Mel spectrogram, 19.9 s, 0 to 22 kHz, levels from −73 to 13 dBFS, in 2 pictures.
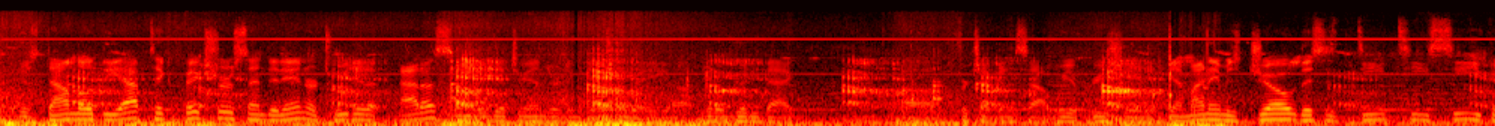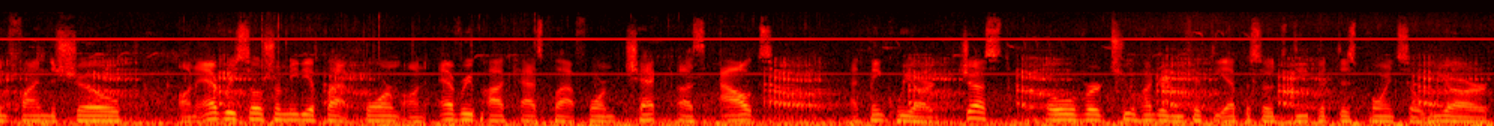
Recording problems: wind noise on the microphone; heavy; as loud as the speech
high-pitched whine; loud; throughout; 7 kHz, 9 dB below the speech
electrical hum; noticeable; until 13 s; 60 Hz, 15 dB below the speech

